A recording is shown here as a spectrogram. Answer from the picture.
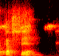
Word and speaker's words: café: O fé é a sílaba mais forte da palavra café. Então, se a última, ó, primeira e última, se a última é mais forte, eu tenho uma palavra dita oxítona.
